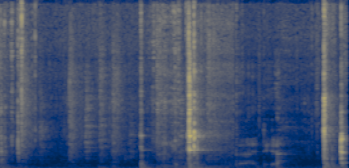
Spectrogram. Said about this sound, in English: Now we're going to go ahead and put them in our crock pot and get ready.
